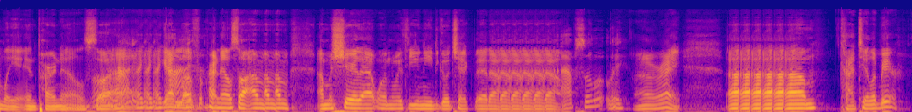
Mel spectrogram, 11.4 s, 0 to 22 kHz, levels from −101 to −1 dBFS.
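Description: Speech, with repeated frames stuttering at four points: 1.79–2.02 s before "got right love for", 3.30–3.58 s before "I'm gonna share that", 6.25–6.95 s after "to go check that", and 9.22–9.92 s. Each time, a block of about 116 to 139 ms, which fits a run of five or six compressed frames, plays again two or five extra times, lengthening the audio. A spectrogram shows identical slices stacked side by side, with a vertical seam at each mismatched join.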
